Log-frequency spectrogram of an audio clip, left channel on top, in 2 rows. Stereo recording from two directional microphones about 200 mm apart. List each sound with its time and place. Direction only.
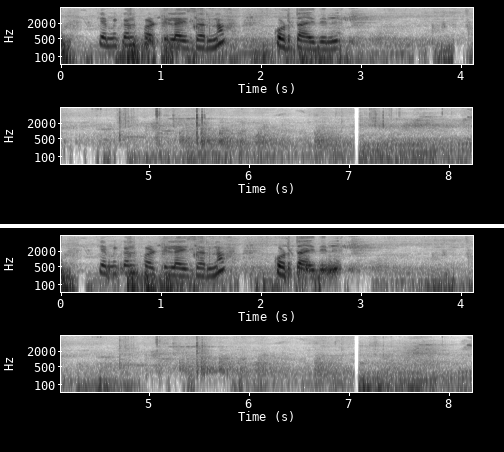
0.3 s speech: 10° right (ahead or behind)
2.1 s speech: 35° right (ahead or behind)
